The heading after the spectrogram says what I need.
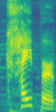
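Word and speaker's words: Kuiper: the average person it's pronounced like more like the Kyper belt wait what was the word KU p r belt oh it is Kyper the quer hey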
